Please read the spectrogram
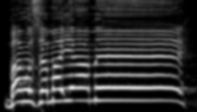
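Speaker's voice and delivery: a high, slow, pompous commander's call; the commandant. Retold or imitated. Commandant proposing Miami to the group, high and slow. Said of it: "aparece el comandante y dice".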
